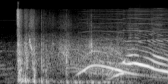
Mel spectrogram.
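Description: A black powder gun fires at a Canada Day demonstration in Niagara-on-the-Lake: one loud, close blast with a sharp attack and a rolling tail, followed by voices and a rising whistle-like cry.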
